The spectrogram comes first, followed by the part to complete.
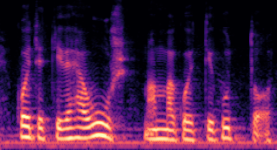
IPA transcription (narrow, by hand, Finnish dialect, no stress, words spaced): koetetːi ʋæhæˑ uːs mɑmːɑ koetːi kutːoː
